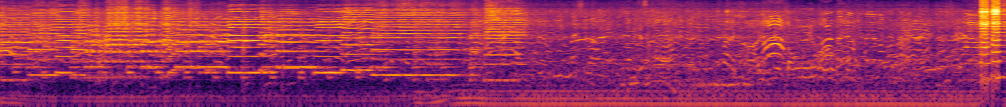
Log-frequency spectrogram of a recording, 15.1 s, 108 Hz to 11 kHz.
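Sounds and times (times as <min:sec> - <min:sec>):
multi-tone bus horn tune: 0:00.0 - 0:08.4, 0:14.6 - 0:15.0.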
